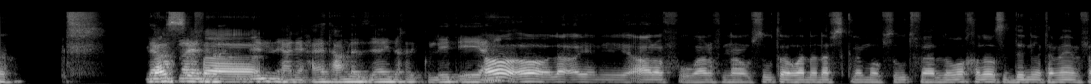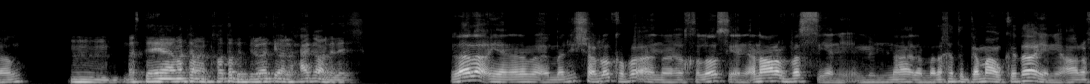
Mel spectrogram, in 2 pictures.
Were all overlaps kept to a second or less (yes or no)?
no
